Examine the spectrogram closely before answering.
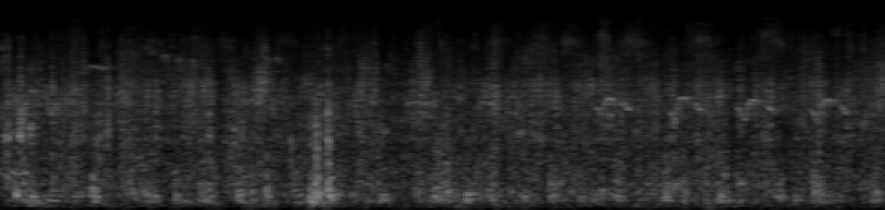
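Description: Crowded calves jostling against a chain-link gate and feeder, with rattling and knocking throughout and one loud knock about two seconds in. Birds chirp over it.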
